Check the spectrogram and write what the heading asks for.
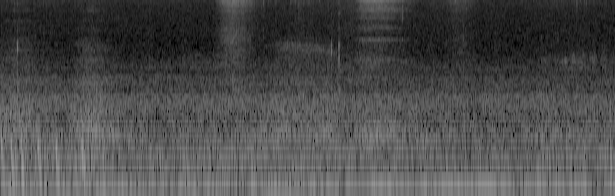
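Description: Very quiet room tone with two soft breaths from the person at the microphone, one about two seconds in and another near four seconds.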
